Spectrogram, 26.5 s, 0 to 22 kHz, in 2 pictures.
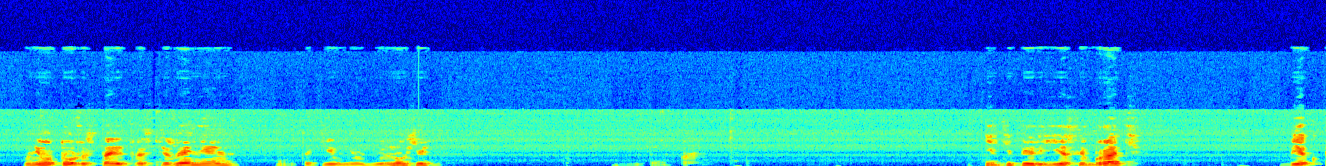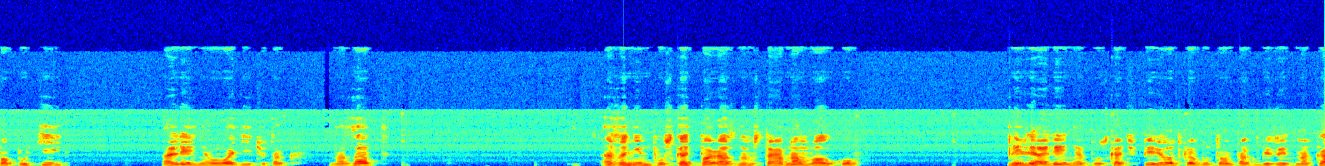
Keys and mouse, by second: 0.4-1.7 middle drag, 5.8-6.7 middle drag, 7.4 KP_3, 15.0-17.4 middle drag, 21.8-22.8 middle drag.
